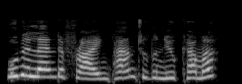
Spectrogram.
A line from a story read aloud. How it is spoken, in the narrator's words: she called out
